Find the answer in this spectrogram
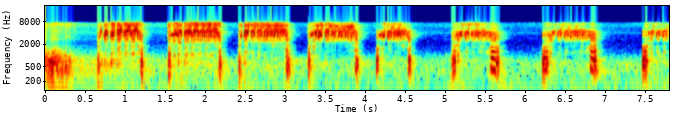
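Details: Black stork nestlings begging at a feeding on an oak nest in Poland, August 2017: loud hoarse hissing bursts repeated about once a second, each roughly half a second long with a sharp onset.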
